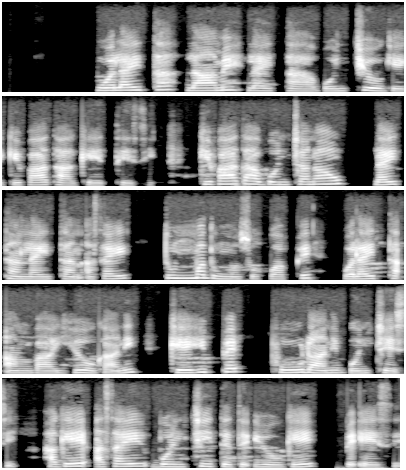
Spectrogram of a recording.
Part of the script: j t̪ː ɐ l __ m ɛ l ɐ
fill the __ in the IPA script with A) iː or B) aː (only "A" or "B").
B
